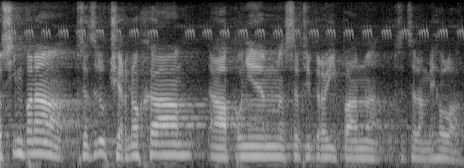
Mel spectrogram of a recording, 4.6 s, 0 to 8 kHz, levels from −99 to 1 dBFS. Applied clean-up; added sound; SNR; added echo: none; Cricket; 19 dB; reverberation time 0.9 s.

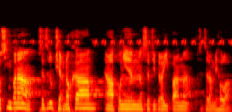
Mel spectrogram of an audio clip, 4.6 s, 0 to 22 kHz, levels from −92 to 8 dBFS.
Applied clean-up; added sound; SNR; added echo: classical method WPE with log-MMSE.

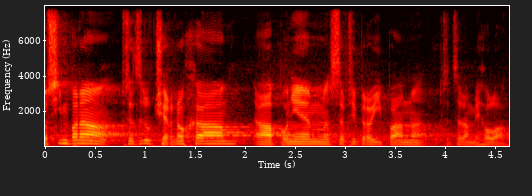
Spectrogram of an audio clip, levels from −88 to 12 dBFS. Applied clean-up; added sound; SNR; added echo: none; none; none; none.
